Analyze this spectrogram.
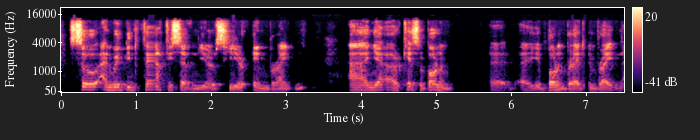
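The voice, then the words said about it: Strong Scottish accent. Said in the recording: “I have a strong Scottish accent”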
